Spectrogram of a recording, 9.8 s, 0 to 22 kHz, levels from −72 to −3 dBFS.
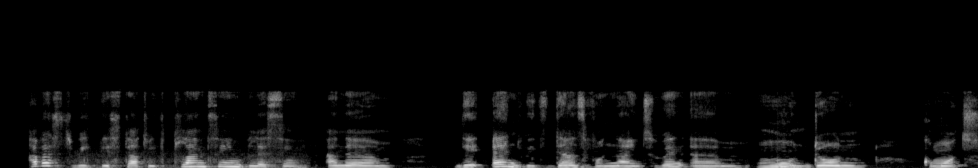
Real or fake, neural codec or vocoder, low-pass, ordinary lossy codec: real; none; none; none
